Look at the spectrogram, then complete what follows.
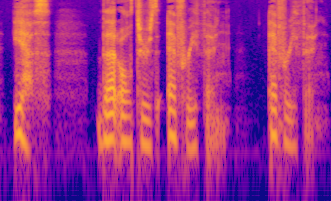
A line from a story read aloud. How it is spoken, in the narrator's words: still murmuring to himself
